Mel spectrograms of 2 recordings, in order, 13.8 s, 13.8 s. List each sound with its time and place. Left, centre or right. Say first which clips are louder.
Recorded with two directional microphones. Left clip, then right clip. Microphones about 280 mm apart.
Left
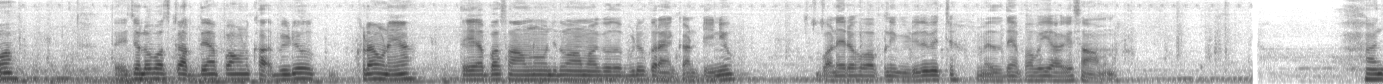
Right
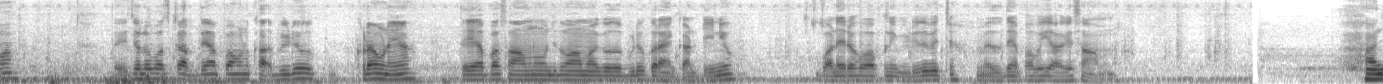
0.7 s speech: left 1 dB; centre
